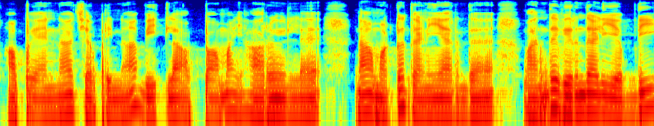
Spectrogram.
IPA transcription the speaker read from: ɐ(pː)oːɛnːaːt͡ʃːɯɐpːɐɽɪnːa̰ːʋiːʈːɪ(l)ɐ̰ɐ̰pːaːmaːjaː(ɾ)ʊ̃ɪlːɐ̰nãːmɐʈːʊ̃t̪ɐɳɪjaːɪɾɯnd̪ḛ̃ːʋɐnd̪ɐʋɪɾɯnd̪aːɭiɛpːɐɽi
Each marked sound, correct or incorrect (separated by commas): correct, correct, correct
